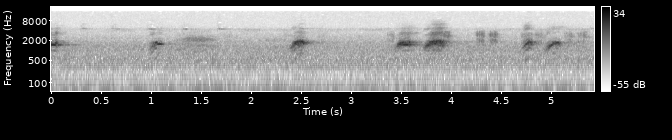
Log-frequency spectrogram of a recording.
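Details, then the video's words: Night herons leaving the roost give hoarse, croaking single barks, several close together near the end. Great reed warblers chatter quietly in the background, with a soft, steady hiss throughout. "Night Heron. Calls MCU From Birds Leaving Roost"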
